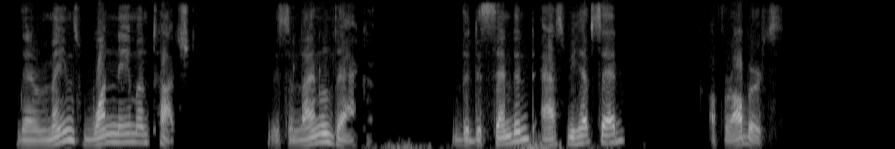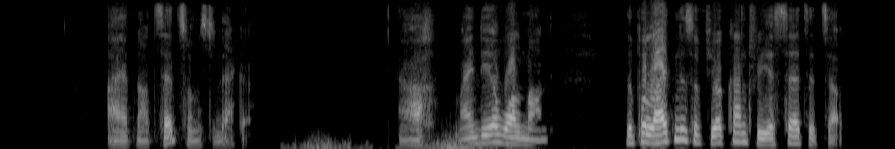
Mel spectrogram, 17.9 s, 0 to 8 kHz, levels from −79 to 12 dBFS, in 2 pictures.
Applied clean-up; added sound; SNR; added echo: classical method spectral subtraction.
